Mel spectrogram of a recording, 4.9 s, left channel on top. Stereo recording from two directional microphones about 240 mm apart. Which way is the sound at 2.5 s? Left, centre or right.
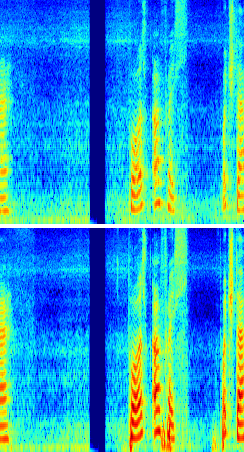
Right.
